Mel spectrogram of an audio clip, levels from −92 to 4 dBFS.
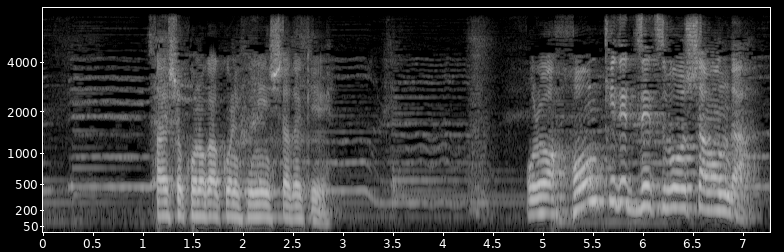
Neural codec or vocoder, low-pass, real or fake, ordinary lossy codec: none; 7.2 kHz; real; none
